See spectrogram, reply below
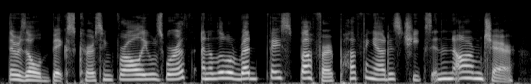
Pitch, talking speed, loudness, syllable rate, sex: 230 Hz, 260 wpm, -17 LUFS, 6.3 syllables/s, female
